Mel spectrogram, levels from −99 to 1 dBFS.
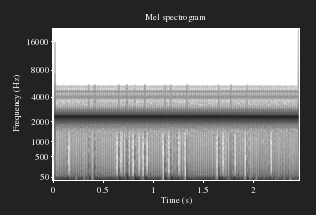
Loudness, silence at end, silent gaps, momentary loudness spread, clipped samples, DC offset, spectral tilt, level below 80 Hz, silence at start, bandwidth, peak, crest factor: -11 LUFS; 0 s; none; 0 LU; under 0.1%; under 0.1%; 0 dB/octave; -38 dBFS; 0 s; 5.4 kHz; -4 dBFS; 10 dB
